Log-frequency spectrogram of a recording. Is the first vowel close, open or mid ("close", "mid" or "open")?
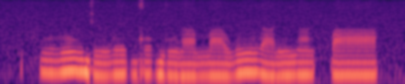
close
